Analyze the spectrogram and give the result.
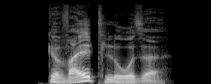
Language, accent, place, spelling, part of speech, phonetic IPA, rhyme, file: German, Germany, Berlin, gewaltlose, adjective, [ɡəˈvaltloːzə], -altloːzə, De-gewaltlose.ogg
- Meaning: inflection of gewaltlos: 1. strong/mixed nominative/accusative feminine singular 2. strong nominative/accusative plural 3. weak nominative all-gender singular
